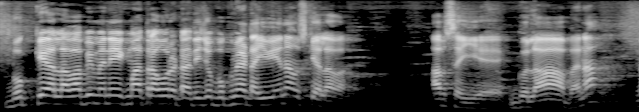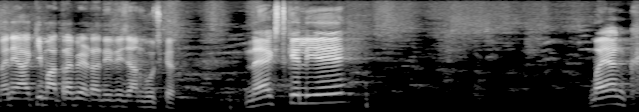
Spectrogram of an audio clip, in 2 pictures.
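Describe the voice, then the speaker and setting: A man teaching a primary school class, patiently coaxing the children and drawing words out slowly to show the sounds. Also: high-pitched, sharp tone. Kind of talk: classroom lesson.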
